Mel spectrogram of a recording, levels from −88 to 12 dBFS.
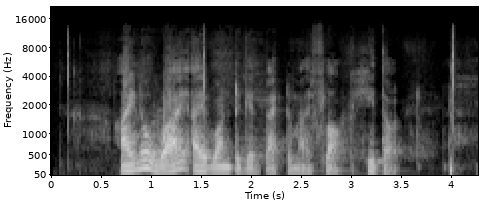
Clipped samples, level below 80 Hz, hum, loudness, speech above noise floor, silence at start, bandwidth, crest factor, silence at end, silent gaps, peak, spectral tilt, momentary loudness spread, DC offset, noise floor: under 0.1%; -48 dBFS; none; -16 LUFS; 33 dB; 0.7 s; 13.5 kHz; 16 dB; 0.25 s; none; 0 dBFS; -7 dB/octave; 16 LU; under 0.1%; -47 dBFS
